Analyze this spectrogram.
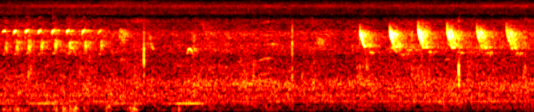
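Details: Birds calling among trees on the Mangaldhara property grounds in Barrackpore: high, sharp chirps in quick series, with a run of clear downslurred notes repeated near the end over steady background hum.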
